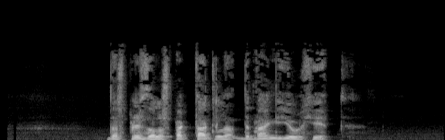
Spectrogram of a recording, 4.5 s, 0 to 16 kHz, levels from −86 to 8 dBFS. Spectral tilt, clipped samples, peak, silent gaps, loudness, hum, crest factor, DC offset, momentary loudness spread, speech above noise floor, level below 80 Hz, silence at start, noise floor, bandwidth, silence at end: -5.5 dB/octave; under 0.1%; -2 dBFS; none; -21 LUFS; none; 20 dB; under 0.1%; 9 LU; 45 dB; -62 dBFS; 1.1 s; -65 dBFS; 11 kHz; 1.2 s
